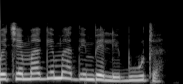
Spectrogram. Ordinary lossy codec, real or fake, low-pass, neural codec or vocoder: none; real; 7.2 kHz; none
